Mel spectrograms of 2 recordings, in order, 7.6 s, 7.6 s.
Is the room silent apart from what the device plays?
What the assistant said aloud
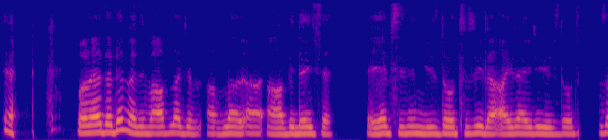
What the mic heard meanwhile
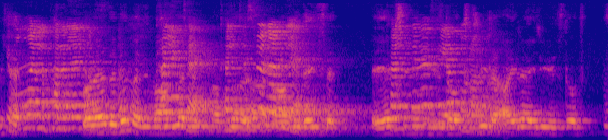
No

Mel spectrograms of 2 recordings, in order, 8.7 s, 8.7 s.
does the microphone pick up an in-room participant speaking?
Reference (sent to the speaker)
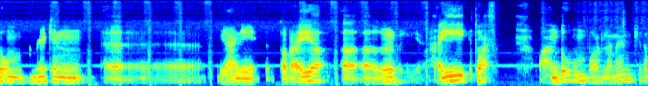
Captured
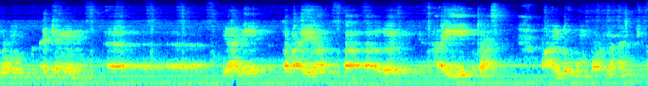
No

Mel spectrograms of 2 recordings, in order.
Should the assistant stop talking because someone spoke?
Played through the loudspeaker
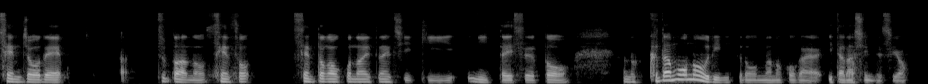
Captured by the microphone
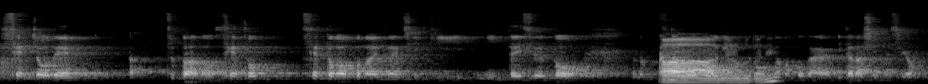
Yes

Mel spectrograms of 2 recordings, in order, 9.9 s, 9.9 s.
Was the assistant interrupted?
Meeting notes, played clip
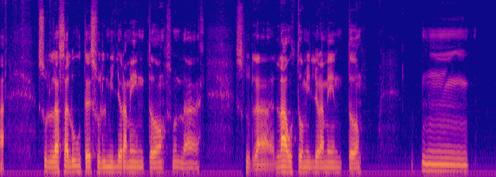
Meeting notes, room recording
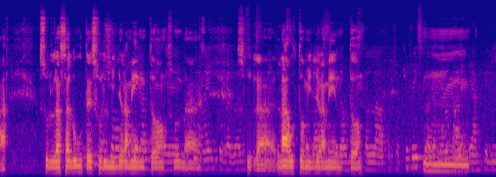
Yes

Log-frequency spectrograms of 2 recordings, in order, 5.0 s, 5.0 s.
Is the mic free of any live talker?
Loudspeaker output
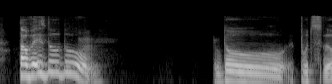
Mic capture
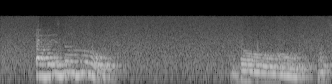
Yes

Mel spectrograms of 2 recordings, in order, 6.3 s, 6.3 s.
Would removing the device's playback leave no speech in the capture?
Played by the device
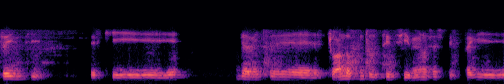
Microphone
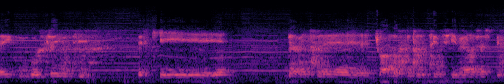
Yes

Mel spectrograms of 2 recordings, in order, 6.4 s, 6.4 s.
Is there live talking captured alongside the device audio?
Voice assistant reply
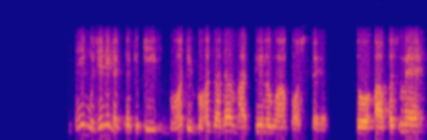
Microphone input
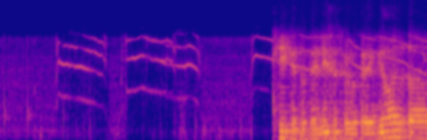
Yes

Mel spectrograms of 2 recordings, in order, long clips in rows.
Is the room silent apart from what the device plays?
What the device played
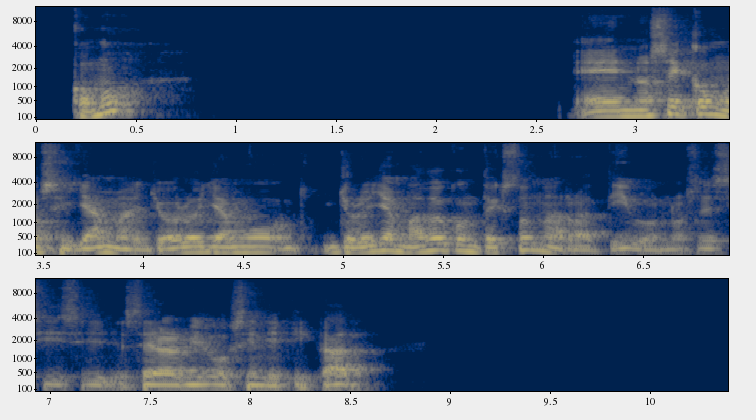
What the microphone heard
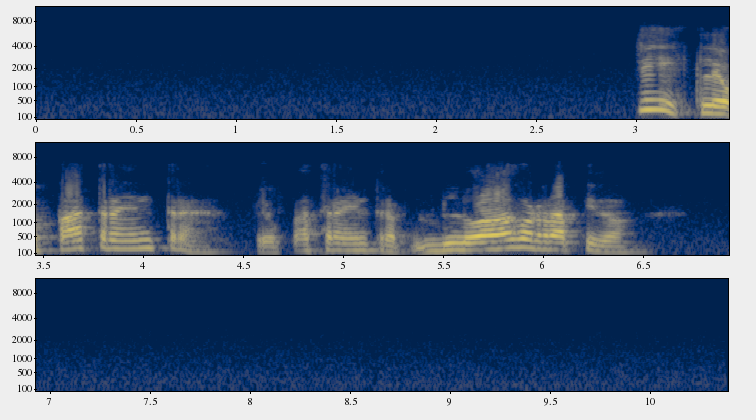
No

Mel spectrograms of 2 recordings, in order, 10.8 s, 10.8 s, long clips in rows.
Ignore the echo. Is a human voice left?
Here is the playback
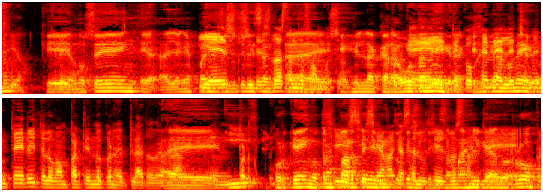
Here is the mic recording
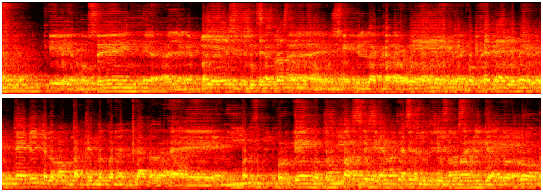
Yes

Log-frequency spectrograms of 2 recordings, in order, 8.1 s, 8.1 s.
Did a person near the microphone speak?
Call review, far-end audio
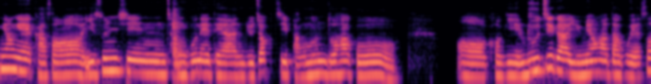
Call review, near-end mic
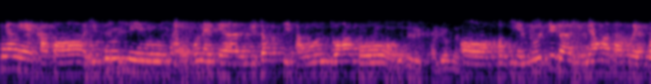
Yes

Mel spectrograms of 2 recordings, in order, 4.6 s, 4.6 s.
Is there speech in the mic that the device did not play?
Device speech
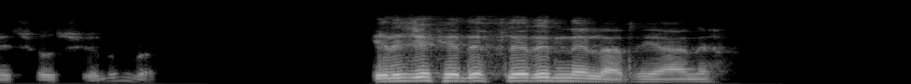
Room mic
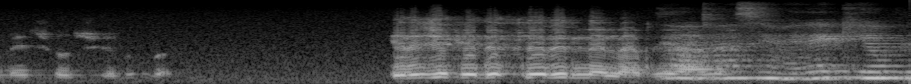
Yes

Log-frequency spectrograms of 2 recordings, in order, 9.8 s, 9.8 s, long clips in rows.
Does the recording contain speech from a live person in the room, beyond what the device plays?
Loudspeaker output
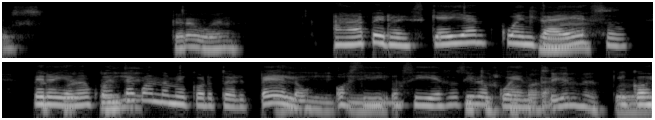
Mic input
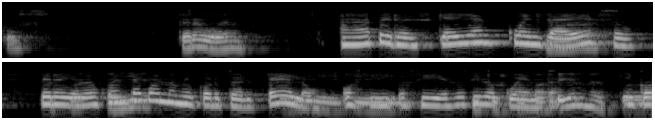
No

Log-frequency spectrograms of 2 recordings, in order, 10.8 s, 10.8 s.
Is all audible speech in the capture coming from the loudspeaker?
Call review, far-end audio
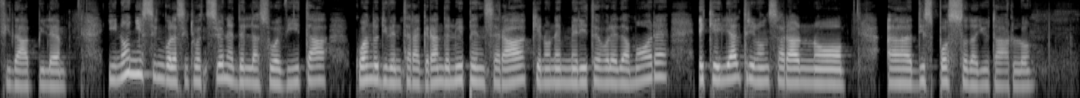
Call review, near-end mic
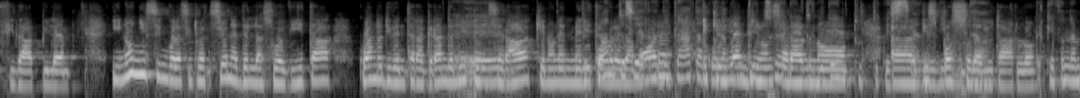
No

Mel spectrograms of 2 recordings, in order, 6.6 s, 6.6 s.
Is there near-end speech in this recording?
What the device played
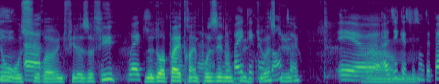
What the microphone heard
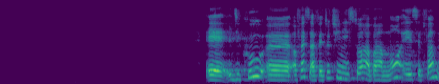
Yes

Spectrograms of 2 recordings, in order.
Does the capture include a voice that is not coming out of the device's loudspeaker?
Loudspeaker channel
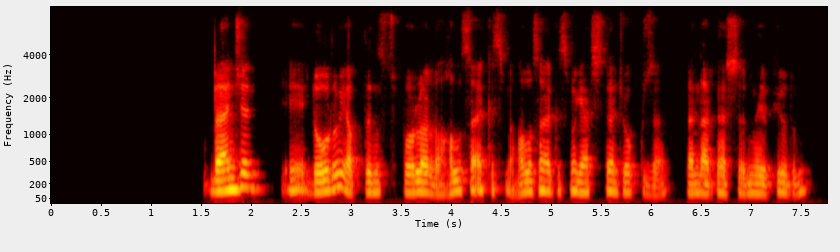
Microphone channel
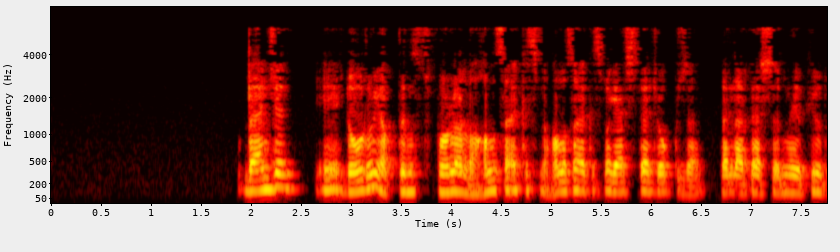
No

